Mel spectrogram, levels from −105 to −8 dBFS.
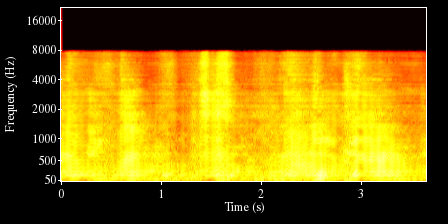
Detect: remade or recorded remade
